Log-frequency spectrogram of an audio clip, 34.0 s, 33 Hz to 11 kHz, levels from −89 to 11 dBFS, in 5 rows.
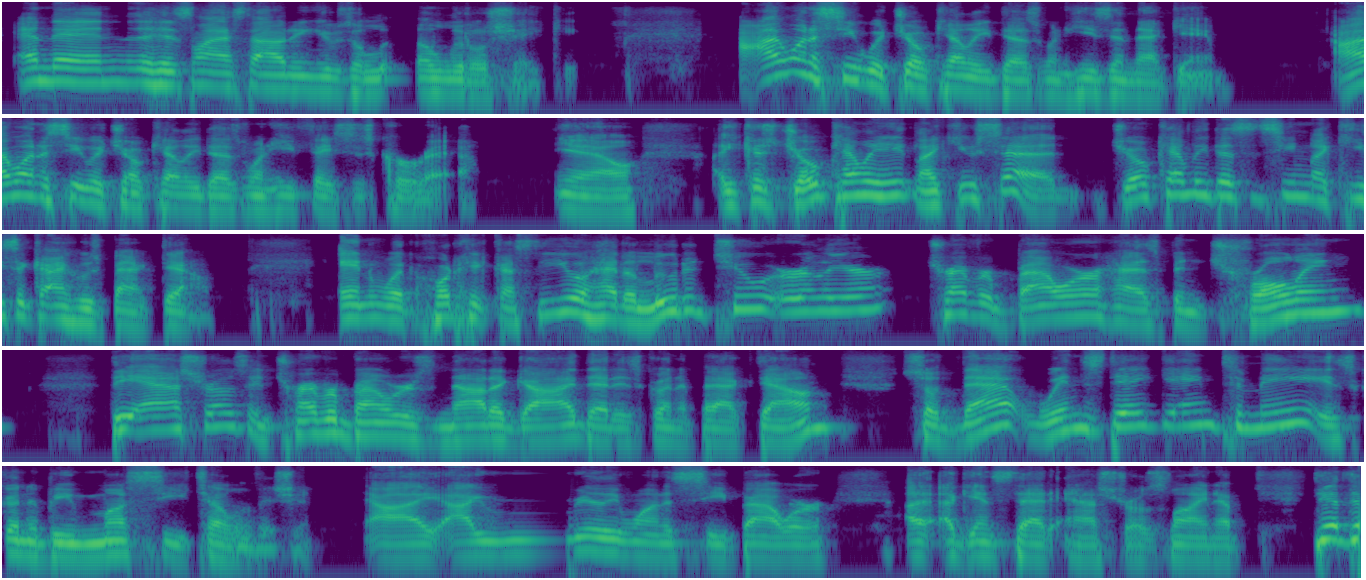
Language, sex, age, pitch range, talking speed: English, male, 50-69, 100-150 Hz, 190 wpm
